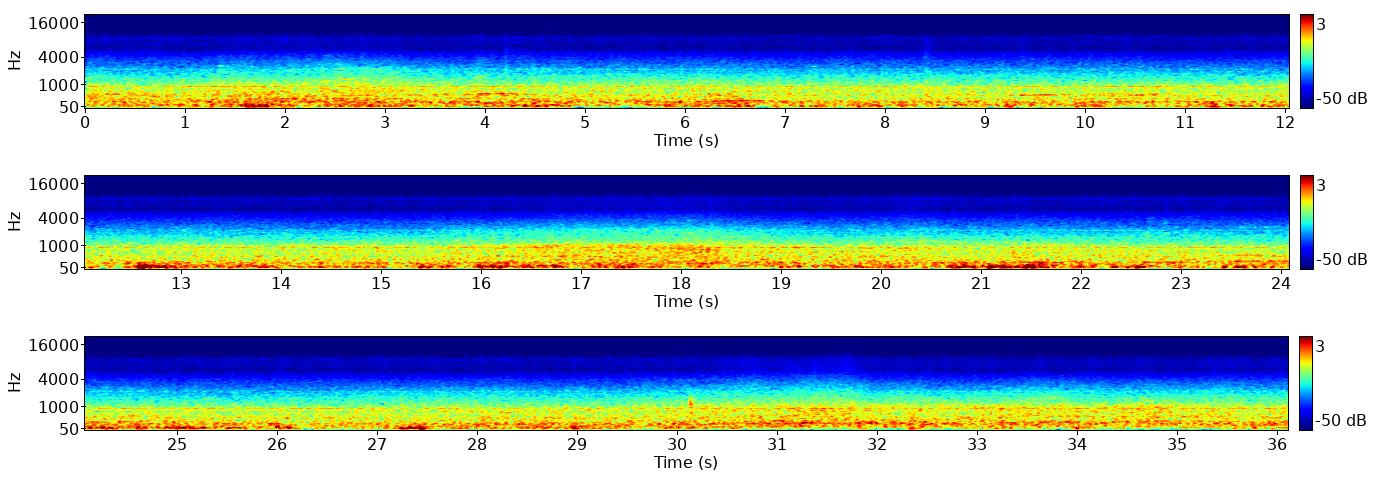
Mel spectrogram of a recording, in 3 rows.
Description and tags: air conditioning 8
Hum of air conditioning. This is tube from window near ground.
Recorded 2012-10-13.
noise, conditioning, street, hum, Russia, air, city, tube, town, Omsk, air-conditioning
